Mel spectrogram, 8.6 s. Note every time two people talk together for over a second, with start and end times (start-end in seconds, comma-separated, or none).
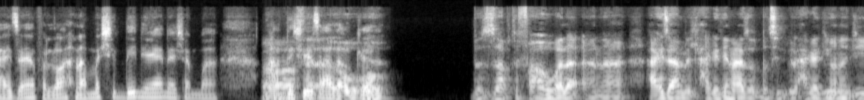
2.6-3.9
